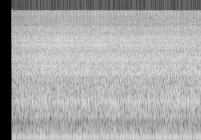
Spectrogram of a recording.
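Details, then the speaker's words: Ford Ranger awaiting new pulley to be pressed on, alternator not charging so battery charger connected: low even rumble, no knocks, ticks or misses; quiet, smooth, steady normal idle. "Listen how quiet it's idling though. They're running good for now. Running real good."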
